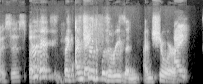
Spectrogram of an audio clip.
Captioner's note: laughing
